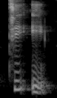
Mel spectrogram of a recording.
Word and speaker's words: te: When tu is the subject of the sentence, the reflexive pronoun is te, T-E. So te rhymes with je, so maybe that will help with pronunciation.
